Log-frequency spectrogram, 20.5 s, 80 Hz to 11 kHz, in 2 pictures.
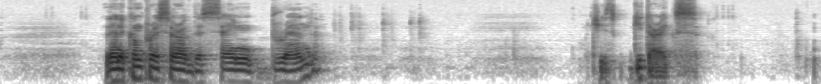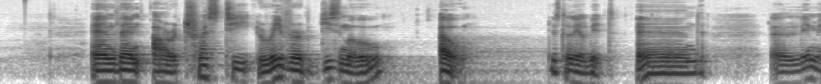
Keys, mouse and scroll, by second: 0.6 right click, 1.1 click, 3.9-5.2 typing, 9.0 click, 10.9 click, 12.7 click, 14.7 click, 16.5-17.3 scroll down 1, 17.9 right click, 18.5 click, 19.9-20.5 typing.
